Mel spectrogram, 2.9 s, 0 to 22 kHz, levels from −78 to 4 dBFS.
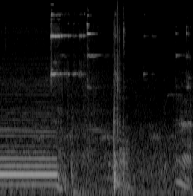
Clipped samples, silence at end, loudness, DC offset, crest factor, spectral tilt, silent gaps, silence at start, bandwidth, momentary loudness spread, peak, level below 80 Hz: under 0.1%; 0 s; -33 LUFS; under 0.1%; 18 dB; -3 dB/octave; none; 0 s; over 20 kHz; 21 LU; -16 dBFS; -58 dBFS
